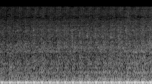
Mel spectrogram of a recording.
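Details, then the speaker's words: Suzuki GSX250R fuel-injected bike after fuel repair, idling on low fuel for the first time. Low, even burble at a steady beat with no misses or knocks; no fuel leaks seen. Normal idle. "that's the lowest this bike's been able to run without fuel sounds good sounds good going to let it run for a minute"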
